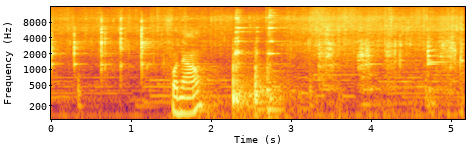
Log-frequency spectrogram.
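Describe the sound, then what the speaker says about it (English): Chopped onion and celery sauté in a pot in an LG NeoChef microwave, with a close, steady sizzle, utensil taps and scrapes, and a short spoken phrase over the cooking. "I'm going to give that a quick saute at the moment."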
